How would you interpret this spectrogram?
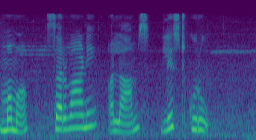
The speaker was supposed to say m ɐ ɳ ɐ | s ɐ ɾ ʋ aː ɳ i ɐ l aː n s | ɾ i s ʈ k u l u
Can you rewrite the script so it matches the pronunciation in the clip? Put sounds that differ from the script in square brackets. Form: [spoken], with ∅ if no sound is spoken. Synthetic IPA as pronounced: m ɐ [m] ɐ | s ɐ ɾ ʋ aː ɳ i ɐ l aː [m] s | [l] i s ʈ k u [ɾ] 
